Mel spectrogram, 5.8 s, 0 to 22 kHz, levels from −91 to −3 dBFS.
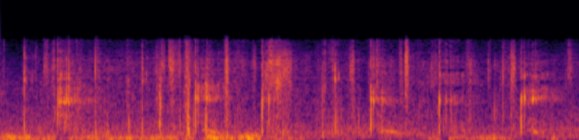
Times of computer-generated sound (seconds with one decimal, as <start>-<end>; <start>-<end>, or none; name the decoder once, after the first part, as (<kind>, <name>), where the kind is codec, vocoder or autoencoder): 0.4-1.2 (codec, DAC); 2.8-3.6; 4.8-5.8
